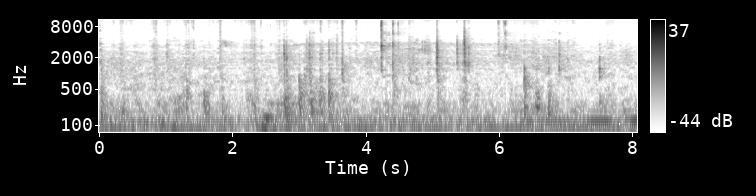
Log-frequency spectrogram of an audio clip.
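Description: A screwdriver backs out a screw from the plastic motor shield under a washing machine, then the shield is worked loose and pulled off. The sound is a string of scattered small clicks and knocks of metal and plastic.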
